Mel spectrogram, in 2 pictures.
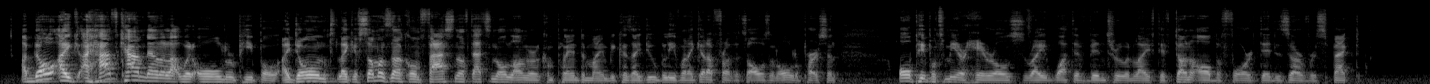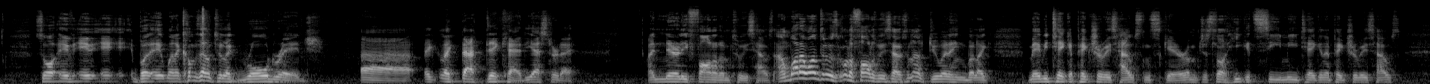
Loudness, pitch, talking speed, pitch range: -29 LUFS, 110 Hz, 275 wpm, 100-130 Hz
